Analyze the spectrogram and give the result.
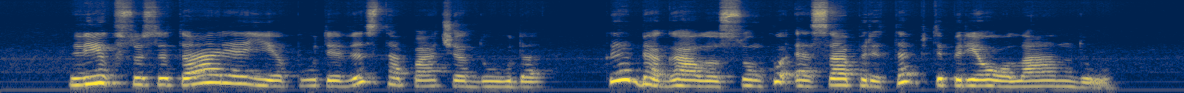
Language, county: Lithuanian, Šiauliai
